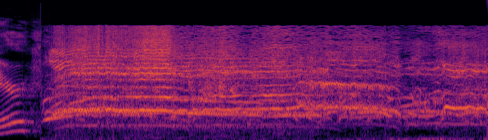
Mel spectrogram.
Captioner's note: crowd screaming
